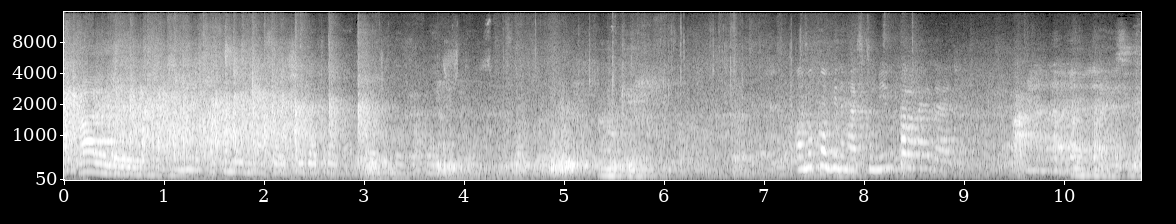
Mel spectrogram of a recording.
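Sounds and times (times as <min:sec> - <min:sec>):
church congregation applauding: 0:00.0 - 0:07.3
speech: 0:00.2 - 0:00.7, 0:07.6 - 0:10.7.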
